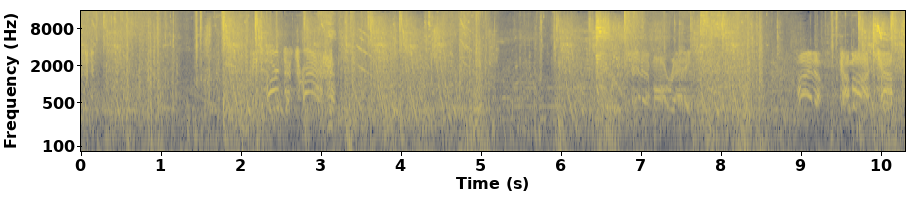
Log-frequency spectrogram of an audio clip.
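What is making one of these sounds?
A lightsaber hums and swishes through the air.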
